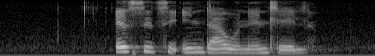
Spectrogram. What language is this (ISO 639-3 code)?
zul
